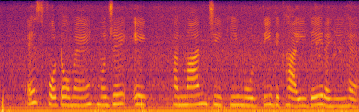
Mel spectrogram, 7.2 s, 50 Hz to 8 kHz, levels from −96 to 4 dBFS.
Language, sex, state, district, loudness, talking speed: Hindi, female, Madhya Pradesh, Katni, -14 LUFS, 110 wpm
